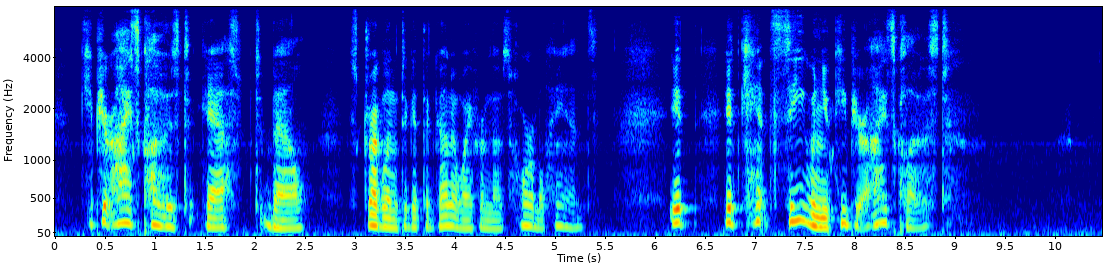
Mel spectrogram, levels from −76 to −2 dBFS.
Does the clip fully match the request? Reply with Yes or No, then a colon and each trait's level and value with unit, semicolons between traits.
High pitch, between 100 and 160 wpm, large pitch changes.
No: low, 130 Hz; average, 150 wpm; wide, 6.6 semitones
